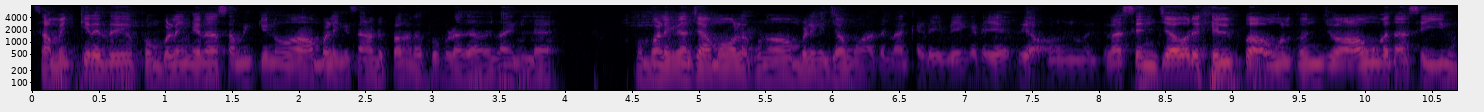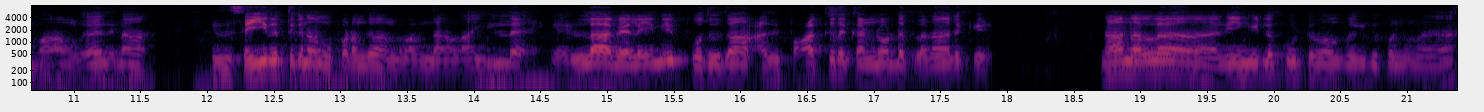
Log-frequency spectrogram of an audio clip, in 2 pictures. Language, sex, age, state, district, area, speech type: Tamil, male, 45-60, Tamil Nadu, Mayiladuthurai, rural, spontaneous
